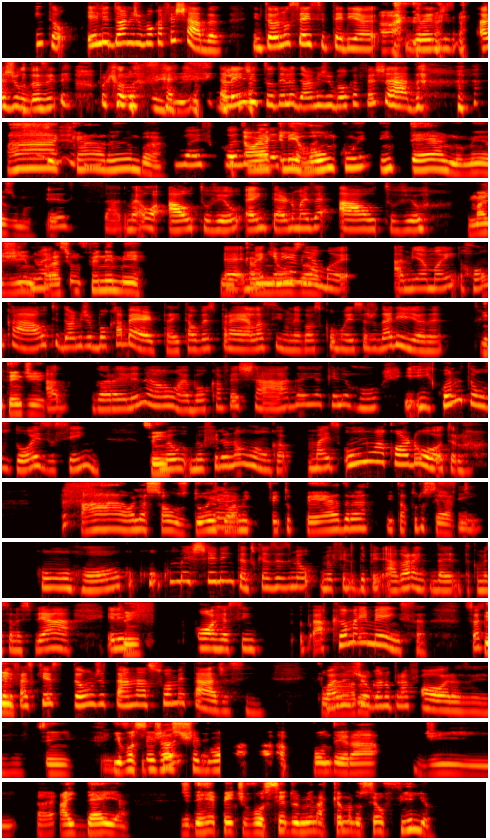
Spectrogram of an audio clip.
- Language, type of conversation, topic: Portuguese, advice, Como posso dormir melhor quando meu parceiro ronca ou se mexe durante a noite?
- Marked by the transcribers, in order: laugh; laughing while speaking: "Entendi"; laugh; chuckle; tapping; chuckle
